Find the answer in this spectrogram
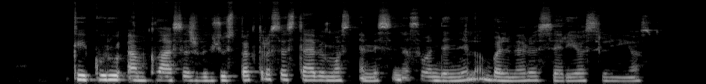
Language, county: Lithuanian, Tauragė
